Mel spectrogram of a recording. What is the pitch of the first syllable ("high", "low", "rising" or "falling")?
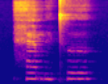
high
